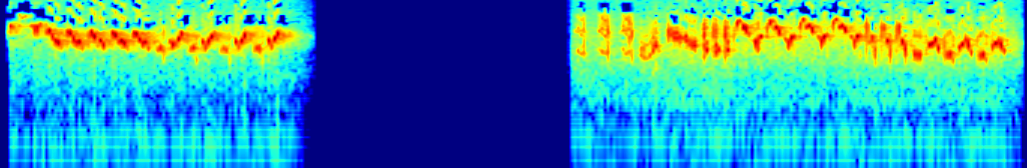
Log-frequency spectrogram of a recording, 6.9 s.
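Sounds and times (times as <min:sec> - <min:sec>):
birds twittering and chirping: 0:00.1 - 0:02.1, 0:03.8 - 0:06.8.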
